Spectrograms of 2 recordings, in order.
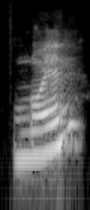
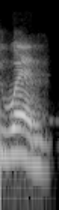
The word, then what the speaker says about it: Nguyen: last name so um the vietnamese way of pronouncing it is julie nguyen but you don't have to do that i know it's tough so just say julie nguyen w-e-e-o-w-i-n works julie win okay so so all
